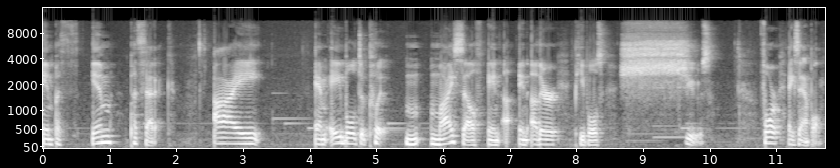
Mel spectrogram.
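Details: Adult man, real case, self-described person who stutters; stuttering.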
